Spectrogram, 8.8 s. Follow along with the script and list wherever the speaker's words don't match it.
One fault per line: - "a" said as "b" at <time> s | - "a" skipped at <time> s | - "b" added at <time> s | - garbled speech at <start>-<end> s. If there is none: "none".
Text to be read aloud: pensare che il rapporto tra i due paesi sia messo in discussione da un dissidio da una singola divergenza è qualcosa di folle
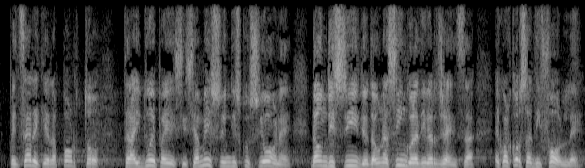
none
